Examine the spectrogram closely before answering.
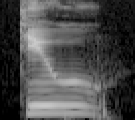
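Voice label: "Tiu" Uncle, San Lucas Quiaviní Zapotec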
